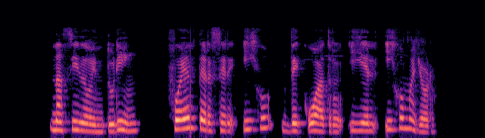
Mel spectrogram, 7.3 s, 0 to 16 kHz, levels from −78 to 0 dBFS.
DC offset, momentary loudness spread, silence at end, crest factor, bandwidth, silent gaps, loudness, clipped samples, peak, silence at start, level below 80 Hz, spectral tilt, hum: under 0.1%; 11 LU; 0.75 s; 18 dB; 7.8 kHz; 2.13-2.51 s, 3.58-3.64 s, 4.11-4.22 s, 5.18-5.22 s, 5.69-5.77 s; -23 LUFS; under 0.1%; -4 dBFS; 0.75 s; -68 dBFS; -5.5 dB/octave; none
